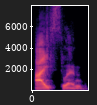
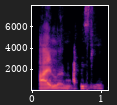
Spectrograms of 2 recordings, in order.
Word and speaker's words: island: But one thing, just correction, not Iceland, island. Iceland. Letter S, we do not pronounce. It's silent. Island. Island, power, call. Ko chang, ko tao, ko. So island, not Iceland.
